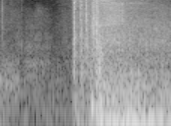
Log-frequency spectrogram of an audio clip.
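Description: A heavy lever clunks into place.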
